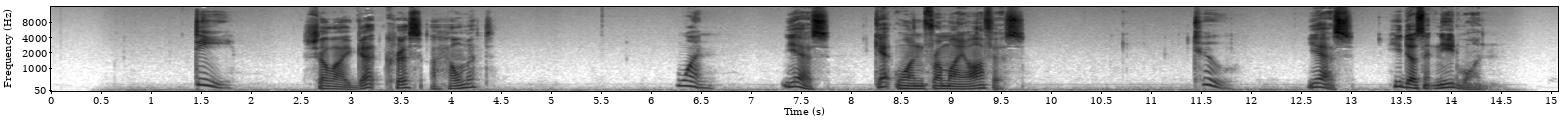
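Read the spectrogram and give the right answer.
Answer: 1: Yes, get one from my office.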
